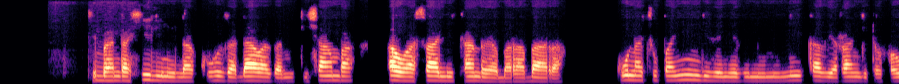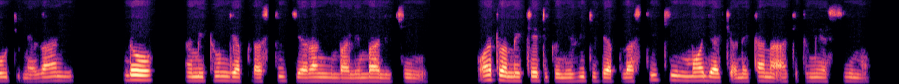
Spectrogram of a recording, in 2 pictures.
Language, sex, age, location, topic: Swahili, male, 50+, Nairobi, finance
